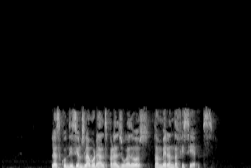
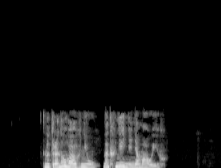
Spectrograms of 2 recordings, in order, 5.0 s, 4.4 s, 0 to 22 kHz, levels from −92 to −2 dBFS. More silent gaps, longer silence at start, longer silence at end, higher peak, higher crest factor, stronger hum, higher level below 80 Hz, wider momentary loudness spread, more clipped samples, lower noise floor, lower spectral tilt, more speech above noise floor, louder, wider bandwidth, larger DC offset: neither; first, 1.05 s vs 0.85 s; second, 0.8 s vs 1.1 s; about the same, -2 dBFS vs -2 dBFS; about the same, 18 dB vs 18 dB; neither; first, -56 dBFS vs -64 dBFS; about the same, 10 LU vs 9 LU; neither; about the same, -87 dBFS vs -87 dBFS; about the same, -5 dB/octave vs -6 dB/octave; about the same, 68 dB vs 70 dB; about the same, -19 LUFS vs -18 LUFS; about the same, 8.2 kHz vs 7.8 kHz; neither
